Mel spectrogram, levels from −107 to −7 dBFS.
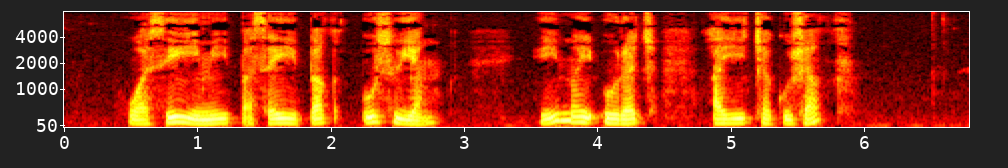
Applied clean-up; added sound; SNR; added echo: none; none; none; none.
